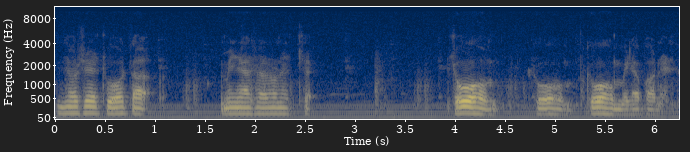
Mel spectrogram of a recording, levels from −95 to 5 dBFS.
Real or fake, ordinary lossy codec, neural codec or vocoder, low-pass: real; none; none; 9.9 kHz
